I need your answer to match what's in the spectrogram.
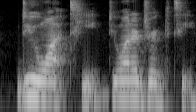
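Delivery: ordinary talk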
